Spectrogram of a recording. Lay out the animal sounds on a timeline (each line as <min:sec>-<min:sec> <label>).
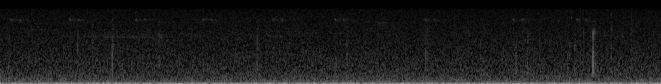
0:00.0-0:03.3 Winter Wren (Troglodytes hiemalis)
